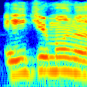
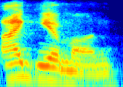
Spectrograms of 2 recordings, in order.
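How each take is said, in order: First: The name is said the English way. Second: The name is said the Japanese way. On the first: This is how people in the West say it. "is it pronounced Agemon" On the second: This is how the Japanese version says it. "They all pronounce it Agiamon"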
